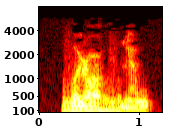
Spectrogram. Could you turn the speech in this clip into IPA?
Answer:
v o ɭ ʕ o̤ v o̤ ʎ ɐ̃ w

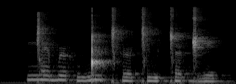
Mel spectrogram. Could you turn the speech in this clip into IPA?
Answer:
ŋ͡ǀ ɛ˥˧ m ə˞˥˧ h u˨˩ ŋ͡ǃ ĩ˥˧ ǀʰ ə˞˨˩ ǀ ĩ˨˩ v ǀ œ˨˥ ɡ͡ǁ e˨˩

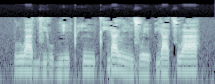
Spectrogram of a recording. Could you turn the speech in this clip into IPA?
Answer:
l w a˧ d͡z j u˨˩ ɡ ĩ˨˩ pʰ ĩ˧ ŋ t̪ʰ j a˦ l ĩ˨˩ d͡z w e˨˩ p j a˧ t͡s w a˦

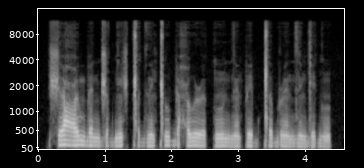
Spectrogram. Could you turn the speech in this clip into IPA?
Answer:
ʃ ə ʕ ɵ m b ɛ n d͡ʒ ɔ d ɡ ẽ ʃ ǁ ɵ d ð ẽ ǁ u b e ħ u ɹ ɵ k ũ n d ɛ̃ p e b ǁ ə b ɹ ɛ̃ n z ẽ ɡ e ɡ ũ

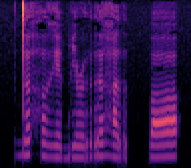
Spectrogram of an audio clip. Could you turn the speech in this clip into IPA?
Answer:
d ə h ɤ ɣ e b i ɹ r ə ɦ a r pː ɒ

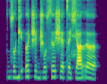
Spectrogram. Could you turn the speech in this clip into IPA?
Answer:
d͡z o ɡʲ ɛ ʔ ə t͡ʃ ə d͡ʒ o s ɘ ʃ ɛ t ɛ ɕ a r ɜ

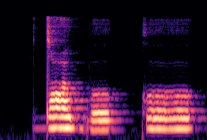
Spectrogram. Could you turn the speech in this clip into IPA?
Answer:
dˤ o˧ b o˨ kː o˧

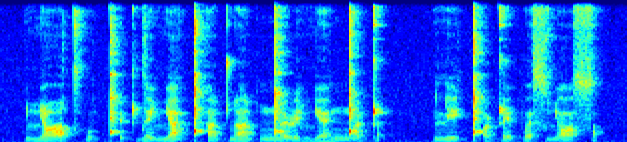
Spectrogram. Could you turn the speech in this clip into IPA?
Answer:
ʎ ɑ t̪ʰ u ǃʼ e ʈ d ɛ ʎ a ǃʰ a ʈ ɳ a ʈ ŋ͡ǃ ə ɭ ə ʎ ɛ ŋ͡ǃ ɐ ʈ | lʲ e ǃʼ ɒ ʈ e p ə s ʎ ɒ s

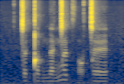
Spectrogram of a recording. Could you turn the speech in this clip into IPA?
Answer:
ǀ ə˧ ǃ ʌ˧ d n æ˧ ŋ͡ǀ ə˥ t͡sʼ ɑ˩ ǀ ɛ˥

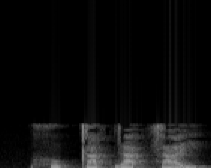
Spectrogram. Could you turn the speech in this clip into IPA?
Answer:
x o˨˩ p̚ t̪ a˨˩ k̚ z a˦˥ k̚ s a˧˩˨ j

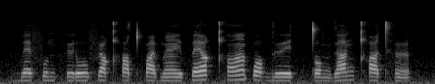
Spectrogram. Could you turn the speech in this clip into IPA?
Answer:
b ɛ f ʊ ŋ h ø ɾ o f ø qʰ æ tˤ p æ b æ̃ e̯ p ɛ qʰ ã p ɔ ɡ ø e̯ tː ɔ ŋ ɡ a ŋ qʰ æ tʰ ə̃

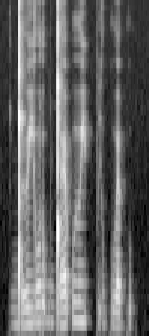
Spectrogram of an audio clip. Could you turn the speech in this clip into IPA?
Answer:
ɡ͡ǃ øː˨ j o˦ ɾ o̰˦ b ɡ͡ǃ æ˧ p ɯː˦ j pː ḭ˨ o̯ kʷ æ˨ kʷ

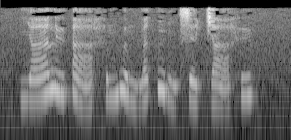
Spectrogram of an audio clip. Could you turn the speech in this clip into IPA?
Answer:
j aː˧˥ l ɨ˧˥ ʔ aː˨˩˦ h ə˧˥ m w ə˨˩ m w a˦˥ t̚ ŋ ə˨˩˦ ŋ s əː˨˩ c aː˨˩˦ h ɨ˦˥ k̚

